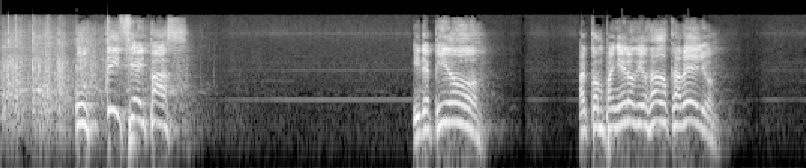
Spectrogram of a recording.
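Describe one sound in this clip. A large crowd chants loudly in unison.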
